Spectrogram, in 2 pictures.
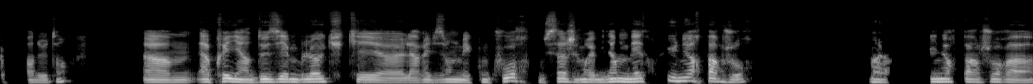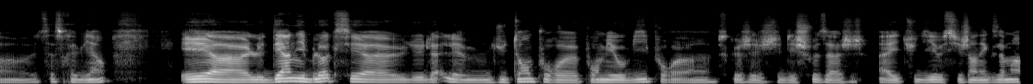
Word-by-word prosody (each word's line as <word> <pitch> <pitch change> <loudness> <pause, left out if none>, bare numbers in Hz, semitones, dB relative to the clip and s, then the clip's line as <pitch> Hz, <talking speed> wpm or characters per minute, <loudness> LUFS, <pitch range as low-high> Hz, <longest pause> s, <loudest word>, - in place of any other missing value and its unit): la - - -17
plupart 105 0 -12
du 100 0 -6
temps, 130 +4 -9 0.7
hem, 105 -1 +1
après 120 +5 +3
il - - +4
y 120 - +5
a 110 - +3
un - - +1
2e 120 +2 +2
bloc 125 +3 +1
qui 115 - -4
est, 110 -1 +1
heu, 95 -1 -2
la 100 0 -1
révision 110 +2 -3
de - - 0
mes 105 -2 -1
concours 125 +7 -4
où 105 - -12
ça, 135 +6 +1
j'aimerais 115 -1 +1
bien 125 +5 +2
mettre 130 0 +2
1 160 -2 0
heure 165 - -2
par 140 -3 +2
jour. 110 +3 -5 1.2
Voilà. 115 -2 -2 0.4
1 125 0 +2
heure 125 0 -3
par 115 -2 -2
jour 115 +1 -4
à, 105 0 -3 0.2
heu, - - -12
ça 120 0 -12
serait 120 -2 +5
bien 110 +6 -3 0.7
et 125 +4 +8
heu, 110 -2 +6
le 110 0 +1
dernier 140 +4 +7
bloc 135 +4 +3
c'est, 130 -2 0
heu, 110 -1 +1
le 105 0 -4
la 110 +5 -5
le, 120 -8 -2
mmh, 105 0 -4
du 110 0 -6
temps 130 +2 0
pour, 115 -5 -5
heu, 100 -1 -3
pour 115 -3 -6
mes 110 -1 +2
hobbies, 105 +4 -2
pour, 105 -3 -9
heu, - - -6 0.3
parce - - -4
que 110 - -7
j'ai 105 -1 -5
j'ai 105 +1 -4
des 100 0 -7
choses 110 +2 0
à 100 -1 -4
j 115 +4 -1
à 100 - -3
étudier, 105 +2 -3
aussi, 110 +1 -1
j'ai 105 -1 0
un 100 - -2
examen 105 +2 -2
110 Hz, 210 wpm, -21 LUFS, 105-125 Hz, 1.2 s, et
